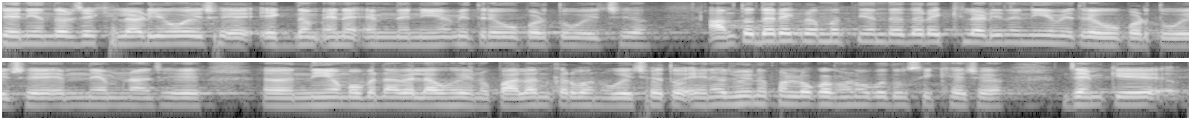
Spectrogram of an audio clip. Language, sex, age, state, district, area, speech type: Gujarati, male, 18-30, Gujarat, Rajkot, rural, spontaneous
